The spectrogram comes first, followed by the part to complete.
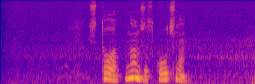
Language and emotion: Russian, sad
